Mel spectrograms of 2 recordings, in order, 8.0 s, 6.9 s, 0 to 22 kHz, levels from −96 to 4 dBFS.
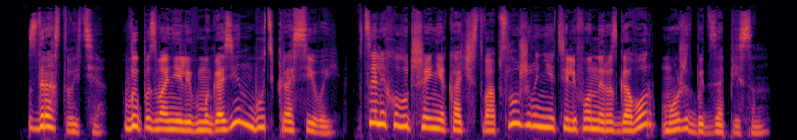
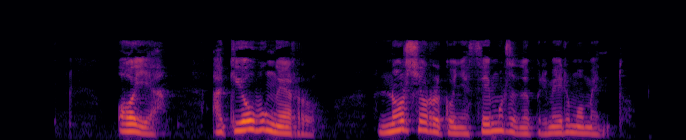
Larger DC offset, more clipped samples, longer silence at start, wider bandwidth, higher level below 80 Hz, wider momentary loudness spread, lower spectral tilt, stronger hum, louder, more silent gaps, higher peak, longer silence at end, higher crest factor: neither; neither; second, 0.3 s vs 1.2 s; first, 18.5 kHz vs 7.6 kHz; first, -76 dBFS vs -82 dBFS; second, 10 LU vs 16 LU; second, -4 dB/octave vs -6 dB/octave; neither; first, -24 LUFS vs -39 LUFS; first, 1.09-1.20 s, 3.48-3.53 s vs none; first, -8 dBFS vs -22 dBFS; second, 0.3 s vs 0.8 s; about the same, 16 dB vs 18 dB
